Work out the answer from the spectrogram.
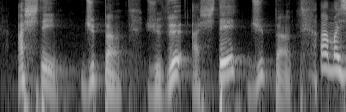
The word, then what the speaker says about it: acheter: Algo interessante sobre esse verbo é que quando nós falamos bem devagar, nós pronunciamos acheter. acheter. Que aí tem o biquinho aqui, ó. Acheter, acheter. Porém, na vida cotidiana, a gente não fala devagar desse jeito. A gente fala rápido.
